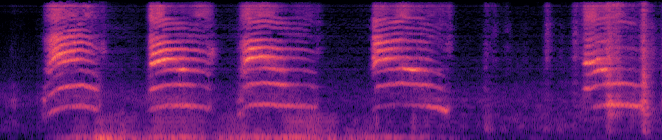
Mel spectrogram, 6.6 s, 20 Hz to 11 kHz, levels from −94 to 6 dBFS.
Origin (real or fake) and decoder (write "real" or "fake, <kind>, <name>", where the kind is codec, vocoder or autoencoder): fake, vocoder, Vocos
